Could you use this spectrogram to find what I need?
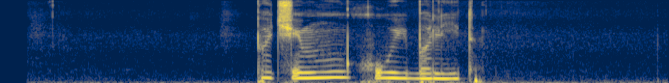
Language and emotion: Russian, sad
